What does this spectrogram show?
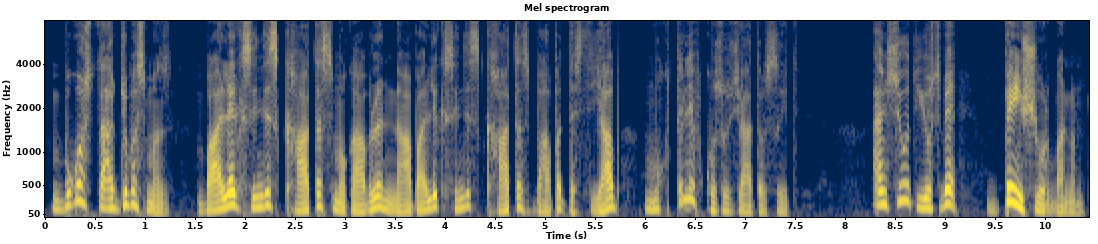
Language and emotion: Kashmiri, surprised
